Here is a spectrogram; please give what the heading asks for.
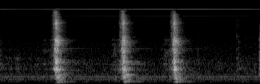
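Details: Stromberg Carlson 21TQ television during restoration, first full power-up: sharp dry snaps roughly every half second over a faint hum, arcing inside the high-voltage box causing picture interference.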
